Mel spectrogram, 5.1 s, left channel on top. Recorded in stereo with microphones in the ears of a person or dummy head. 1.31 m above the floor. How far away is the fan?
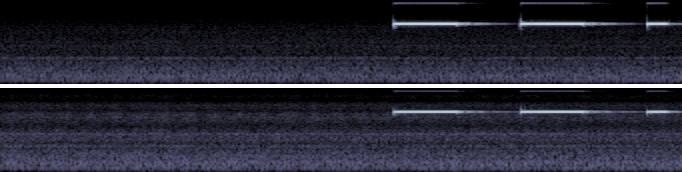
About 3.5 m.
